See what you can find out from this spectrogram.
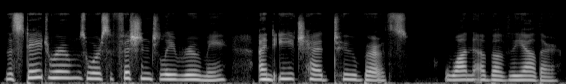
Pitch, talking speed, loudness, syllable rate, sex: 225 Hz, 160 wpm, -22 LUFS, 5.1 syllables/s, female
